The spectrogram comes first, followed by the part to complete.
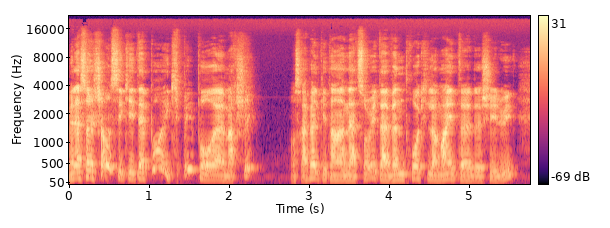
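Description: A man talks at a very fast pace in a Quebec accent. His pitch sits in the medium range. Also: ordinary pitch variation. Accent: Québécois French. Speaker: podcast co-host. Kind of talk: casual chat.

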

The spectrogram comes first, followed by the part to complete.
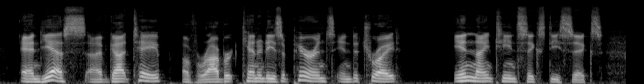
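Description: A normal speaking voice from a man with an American accent, fairly high in pitch, fairly slow, with ordinary pitch variation, in a very clean recording with a silent background and a dry, close sound with no echo. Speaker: podcast host. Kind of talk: scripted narration and intro. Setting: studio.

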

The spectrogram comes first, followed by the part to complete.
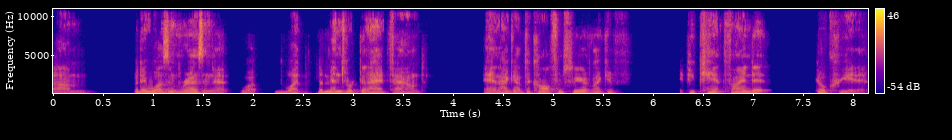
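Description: A man talks at a moderate pace in a fairly low, somewhat breathy voice with ordinary pitch variation. He leaves long, frequent pauses. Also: quiet background. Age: 40s. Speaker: co-founder of a men's brotherhood organization. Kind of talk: casual interview conversation.

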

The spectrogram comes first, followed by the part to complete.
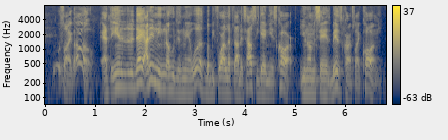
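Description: A man speaks very fast with hardly any pauses, his pitch fairly high, over noticeable background noise. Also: lively intonation. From Inkster, Michigan (Detroit area). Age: 30s. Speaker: community activist. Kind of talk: casual chat.

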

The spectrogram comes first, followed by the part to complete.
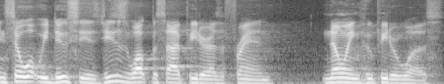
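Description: The talking is fairly quick. Pitch varies in an ordinary way. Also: man. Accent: Louisiana. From Louisiana. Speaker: young adult ministry leader preaching. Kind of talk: sermon. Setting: church stage.

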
